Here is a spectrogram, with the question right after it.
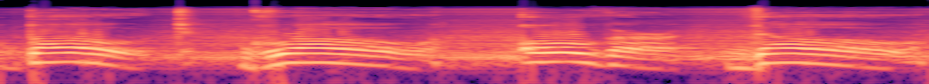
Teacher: you need to make that Oh longer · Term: longer vowel sound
